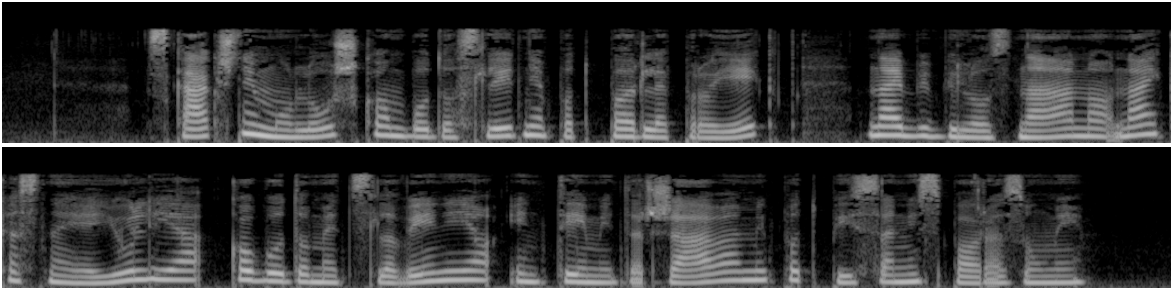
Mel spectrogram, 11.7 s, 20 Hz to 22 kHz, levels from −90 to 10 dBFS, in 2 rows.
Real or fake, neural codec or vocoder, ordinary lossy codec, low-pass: real; none; MP3, 48 kbps; 9.9 kHz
